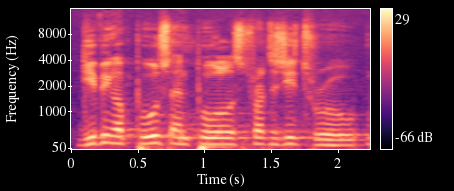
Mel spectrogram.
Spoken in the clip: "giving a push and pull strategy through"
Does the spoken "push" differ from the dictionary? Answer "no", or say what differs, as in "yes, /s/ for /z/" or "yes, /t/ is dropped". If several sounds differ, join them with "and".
yes, /s/ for /ʃ/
